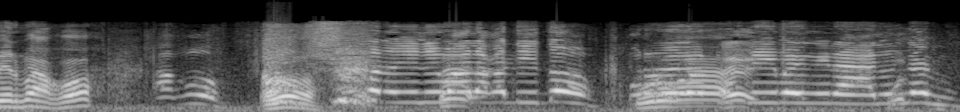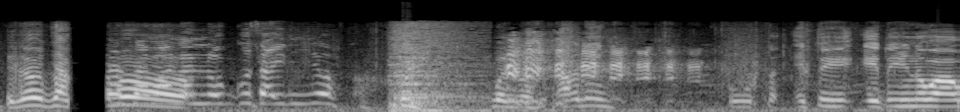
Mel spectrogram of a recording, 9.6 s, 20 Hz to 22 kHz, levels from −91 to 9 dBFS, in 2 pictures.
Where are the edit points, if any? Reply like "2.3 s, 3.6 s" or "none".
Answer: 7.3 s

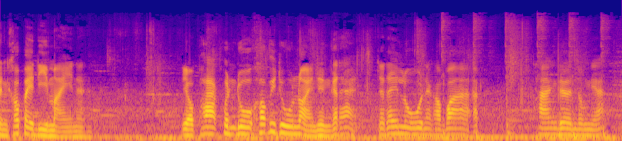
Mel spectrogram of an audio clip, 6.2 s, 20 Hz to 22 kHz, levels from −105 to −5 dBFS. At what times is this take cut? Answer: none

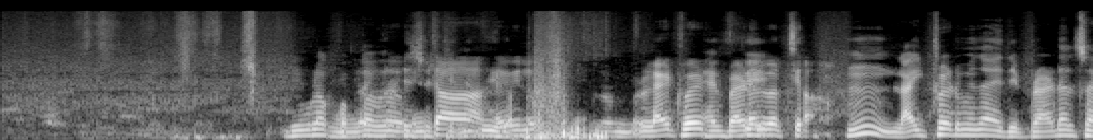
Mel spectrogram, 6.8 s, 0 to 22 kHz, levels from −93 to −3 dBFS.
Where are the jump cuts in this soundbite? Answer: none

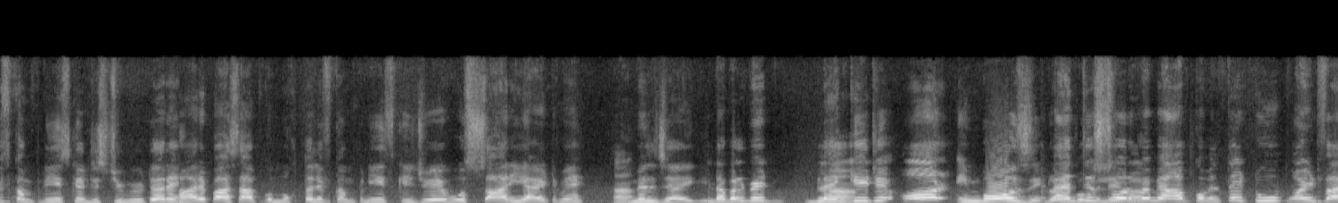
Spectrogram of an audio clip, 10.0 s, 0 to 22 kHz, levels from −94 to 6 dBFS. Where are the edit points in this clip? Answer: 1.3 s, 5.3 s, 7.9 s

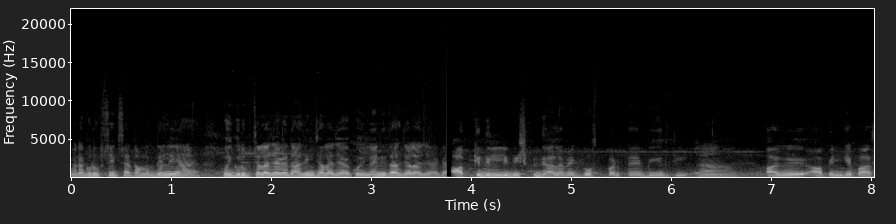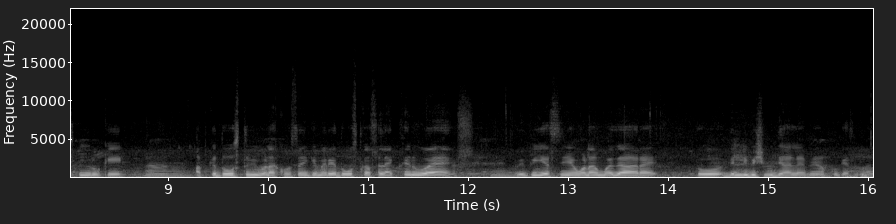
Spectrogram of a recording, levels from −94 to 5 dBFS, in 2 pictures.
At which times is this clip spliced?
3.7 s

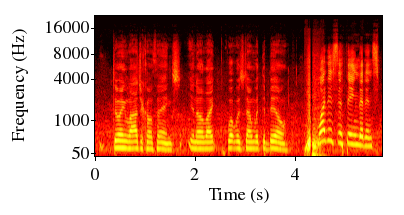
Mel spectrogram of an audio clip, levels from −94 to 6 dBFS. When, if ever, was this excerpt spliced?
4.3 s

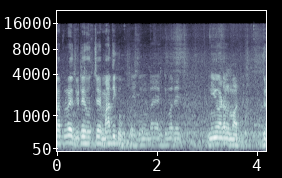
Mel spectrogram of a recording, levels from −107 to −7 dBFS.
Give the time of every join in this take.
none

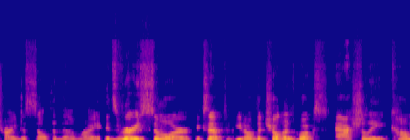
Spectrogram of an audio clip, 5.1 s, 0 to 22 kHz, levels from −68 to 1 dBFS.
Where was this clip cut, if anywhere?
1.3 s, 2.4 s, 4.1 s

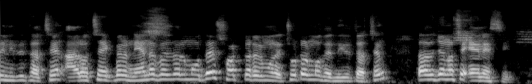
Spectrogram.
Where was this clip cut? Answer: none

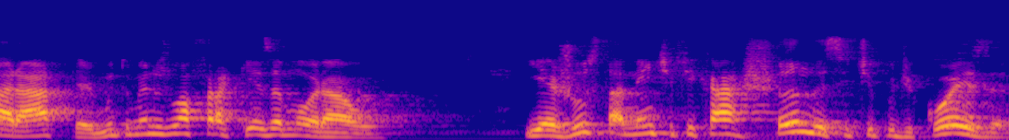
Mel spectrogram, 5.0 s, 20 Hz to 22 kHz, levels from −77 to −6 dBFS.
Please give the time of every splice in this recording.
none

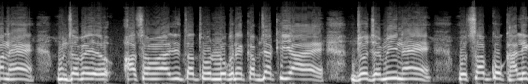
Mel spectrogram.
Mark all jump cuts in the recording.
none

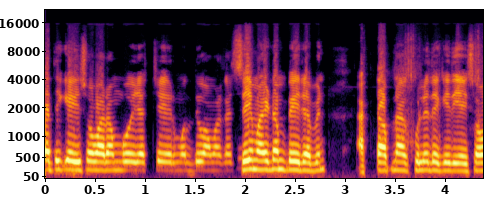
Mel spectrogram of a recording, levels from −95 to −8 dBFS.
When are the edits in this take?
1.8 s

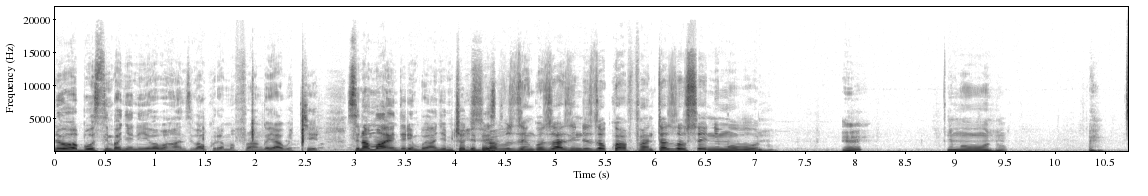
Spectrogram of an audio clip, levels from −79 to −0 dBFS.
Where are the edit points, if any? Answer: none

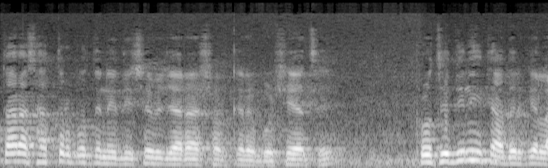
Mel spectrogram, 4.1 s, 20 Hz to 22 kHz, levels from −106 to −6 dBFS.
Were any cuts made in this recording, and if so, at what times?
none

